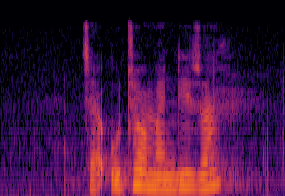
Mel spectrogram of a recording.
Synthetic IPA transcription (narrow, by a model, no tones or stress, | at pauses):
t͡ʃʰa̰ʔutʰɔmandizʷa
